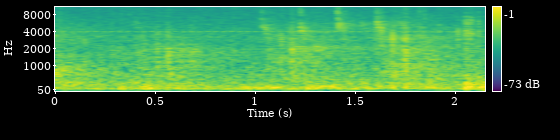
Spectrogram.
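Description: Hoofbeats of a horse cantering on the soft sand footing of an indoor arena: an uneven run of low, dull thuds with a few sharper clicks.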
